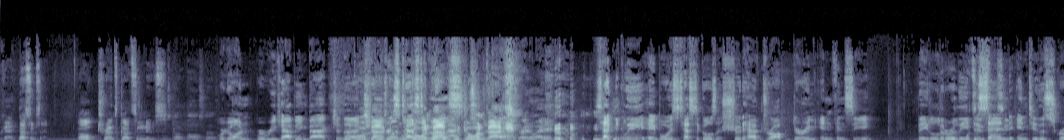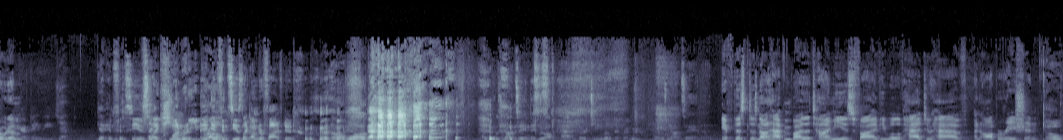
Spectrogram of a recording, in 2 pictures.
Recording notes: Sorry for the yelling, we recorded this while watching the prelims for UFC 244 and got pretty excited.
